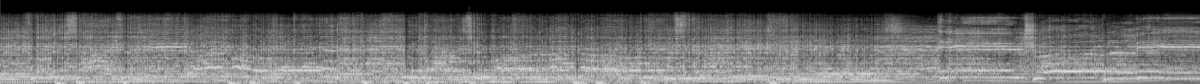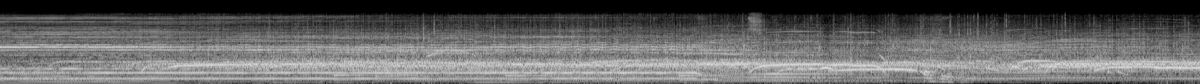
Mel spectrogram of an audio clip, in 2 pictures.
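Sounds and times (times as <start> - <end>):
crowd cheering and screaming: 0.0 - 24.0.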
